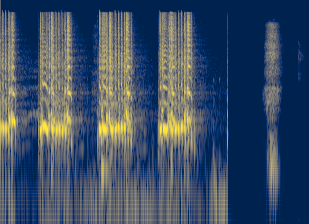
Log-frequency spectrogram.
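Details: Sandhill cranes give a unison call: four loud, rolling, trumpeting bugles about once a second, rich and rattling in tone, followed by one fainter note after a brief pause.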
